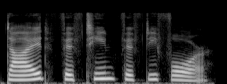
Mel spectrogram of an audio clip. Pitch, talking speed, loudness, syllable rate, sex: 220 Hz, 105 wpm, -17 LUFS, 3.5 syllables/s, female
